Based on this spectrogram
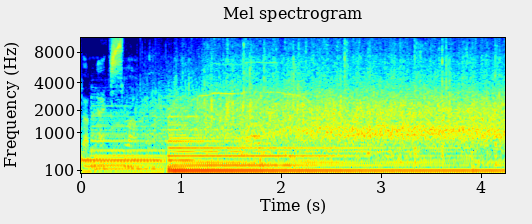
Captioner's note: attendees applauding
